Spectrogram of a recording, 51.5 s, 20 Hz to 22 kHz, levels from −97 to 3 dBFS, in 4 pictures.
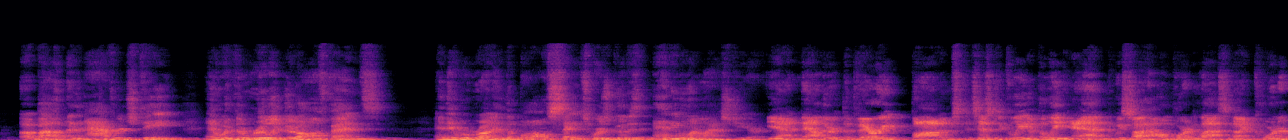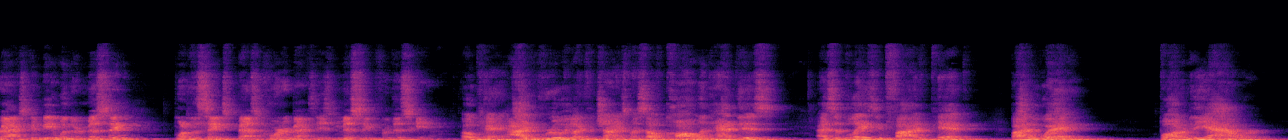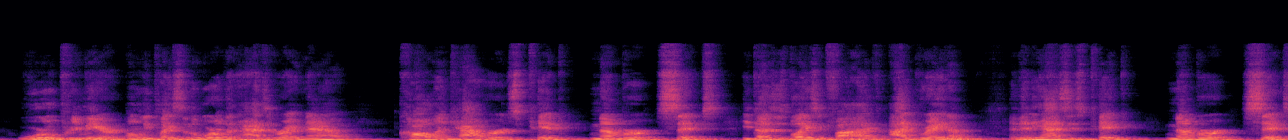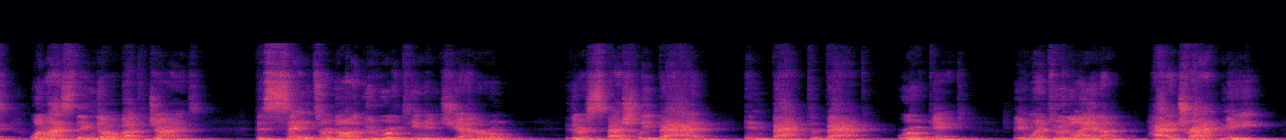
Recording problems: off-mic speech; far
room echo; noticeable; dies away in 0.6 s

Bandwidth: 15 kHz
